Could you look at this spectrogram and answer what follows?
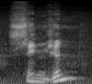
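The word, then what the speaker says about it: St John: vorgan become Vaughn Saint John becomes Sinjin and tires College Cambridge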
